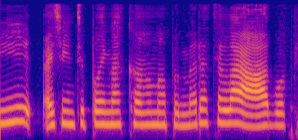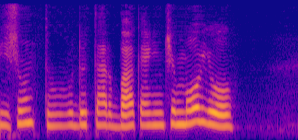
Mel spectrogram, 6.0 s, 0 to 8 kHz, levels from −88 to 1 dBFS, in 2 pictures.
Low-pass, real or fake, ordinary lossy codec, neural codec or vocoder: none; fake; none; codec, 16 kHz, 1.1 kbps, Voila-Tokenizer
